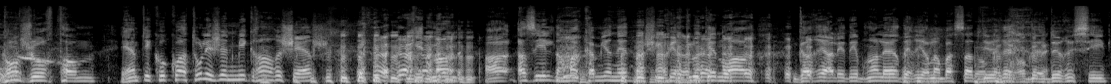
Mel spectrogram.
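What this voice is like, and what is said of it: Imitates another person's voice. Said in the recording (French): “je peux vous imiter à la perfection le père Albert. Tenez, je vais vous le faire.”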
